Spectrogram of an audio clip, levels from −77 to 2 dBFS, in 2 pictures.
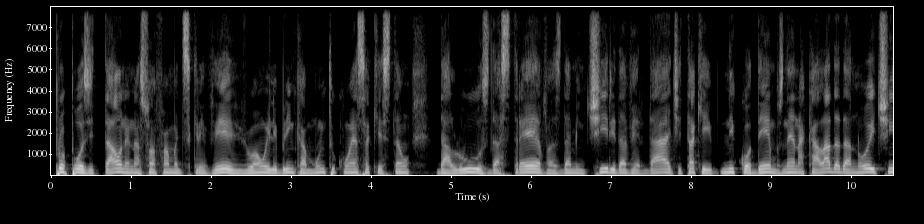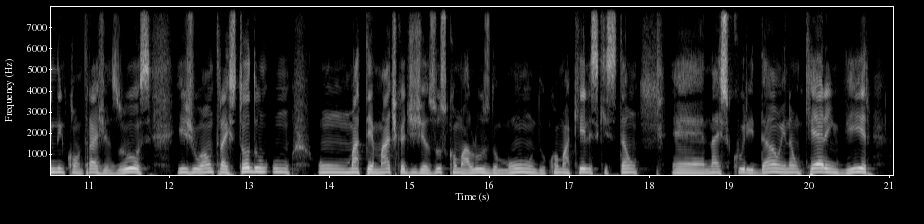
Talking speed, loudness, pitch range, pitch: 170 wpm, -23 LUFS, 135-160 Hz, 150 Hz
